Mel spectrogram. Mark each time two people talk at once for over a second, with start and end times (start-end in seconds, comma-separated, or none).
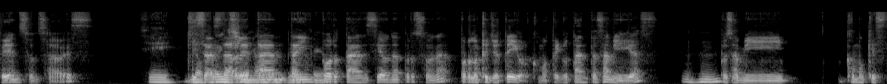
1.9-3.4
